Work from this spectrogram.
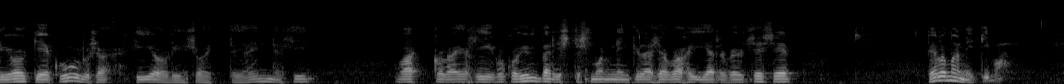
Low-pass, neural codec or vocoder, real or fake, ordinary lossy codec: none; vocoder, 44.1 kHz, 128 mel bands, Pupu-Vocoder; fake; none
